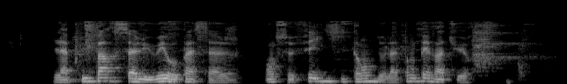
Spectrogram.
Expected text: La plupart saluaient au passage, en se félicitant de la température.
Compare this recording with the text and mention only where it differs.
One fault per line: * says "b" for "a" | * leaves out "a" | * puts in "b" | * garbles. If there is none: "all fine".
all fine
